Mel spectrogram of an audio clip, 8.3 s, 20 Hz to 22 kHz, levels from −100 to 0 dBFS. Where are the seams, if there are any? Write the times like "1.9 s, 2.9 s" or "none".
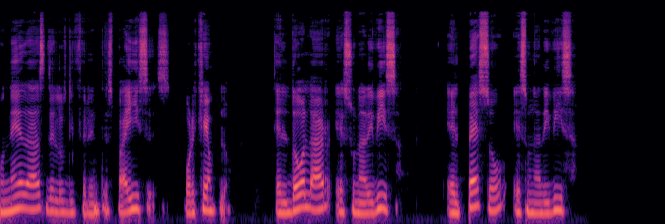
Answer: none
